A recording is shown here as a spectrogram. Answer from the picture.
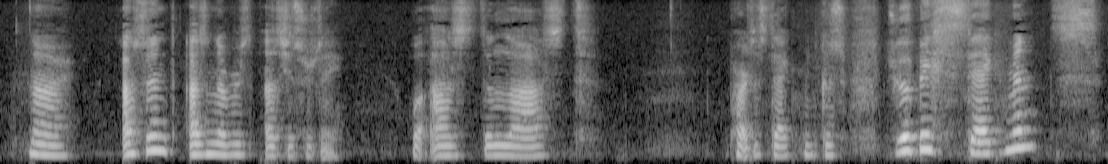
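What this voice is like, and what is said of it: Mixed Belfast and Plymouth accent. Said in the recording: “my accent sounds a bit off the edge ... I'm from Belfast ... I have a mixture of Plymouth and Belfast speak”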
